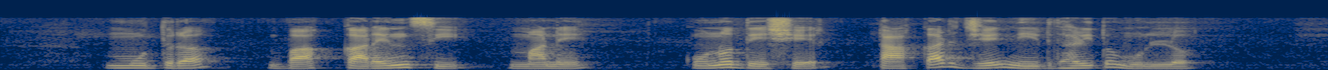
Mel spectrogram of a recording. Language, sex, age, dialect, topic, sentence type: Bengali, male, 25-30, Standard Colloquial, banking, statement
